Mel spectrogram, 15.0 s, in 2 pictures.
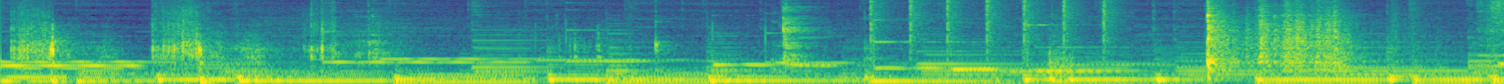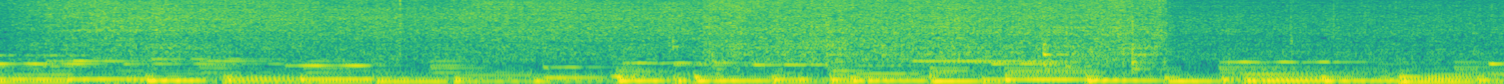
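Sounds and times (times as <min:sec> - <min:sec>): onion and garlic sizzling in oil: 0:07.4 - 0:15.0.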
